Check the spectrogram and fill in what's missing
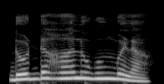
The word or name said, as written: ದೊಡ್ಡಹಾಲುಗುಂಬಳ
